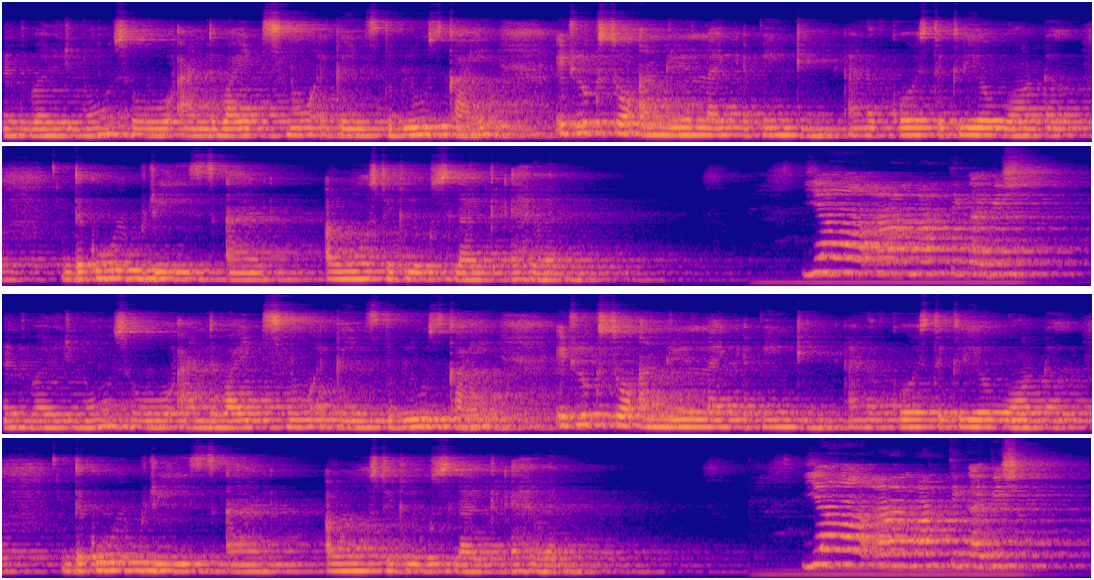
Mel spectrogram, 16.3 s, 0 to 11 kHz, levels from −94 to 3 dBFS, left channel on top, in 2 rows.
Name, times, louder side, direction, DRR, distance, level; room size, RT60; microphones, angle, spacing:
voice 1, 0.0-10.2 10.6-12.5, left 1 dB, 10° left, 1 dB, 0.8 m, -26 dB
voice 2, 14.2-15.8, right 3 dB, 30° right, -2 dB, 0.7 m, -27 dB
12.0 x 6.0 x 3.4 m, 2.4 s
head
